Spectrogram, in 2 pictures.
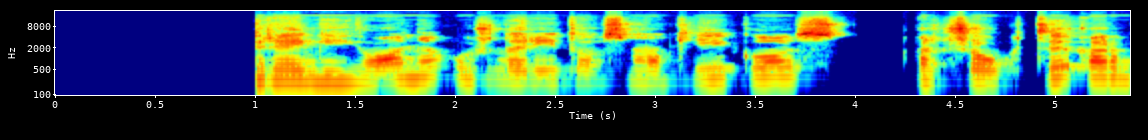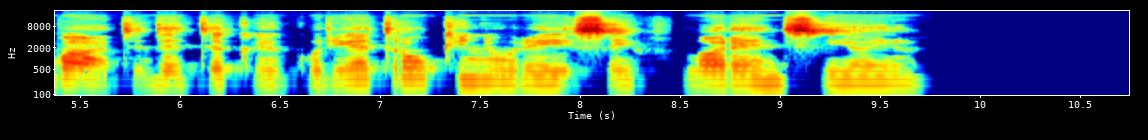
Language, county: Lithuanian, Kaunas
